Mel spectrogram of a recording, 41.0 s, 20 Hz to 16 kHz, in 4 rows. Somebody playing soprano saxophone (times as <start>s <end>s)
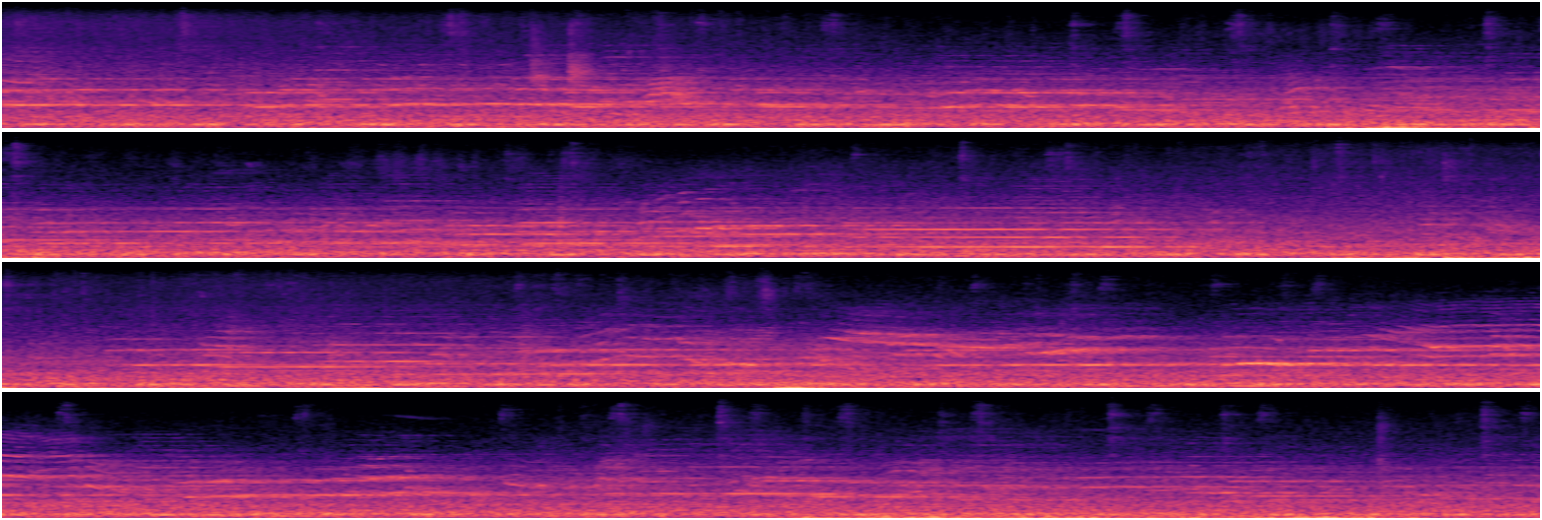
0.0s 18.7s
